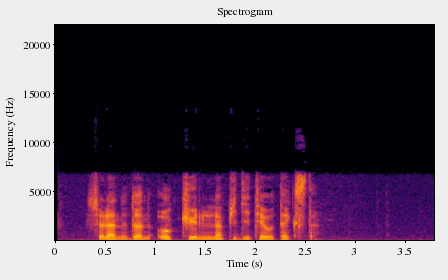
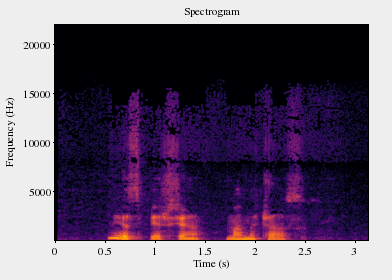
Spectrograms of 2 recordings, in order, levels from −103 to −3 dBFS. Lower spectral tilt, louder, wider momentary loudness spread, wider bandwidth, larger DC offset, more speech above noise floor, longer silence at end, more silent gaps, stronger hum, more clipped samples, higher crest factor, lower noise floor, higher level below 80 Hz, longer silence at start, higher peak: second, -4.5 dB/octave vs -7.5 dB/octave; first, -24 LUFS vs -33 LUFS; second, 7 LU vs 11 LU; second, 7.2 kHz vs 15 kHz; neither; about the same, 39 dB vs 40 dB; first, 1.15 s vs 0.7 s; neither; neither; neither; about the same, 22 dB vs 22 dB; second, -64 dBFS vs -72 dBFS; about the same, -54 dBFS vs -58 dBFS; second, 0.35 s vs 0.55 s; first, -4 dBFS vs -12 dBFS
